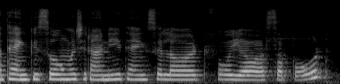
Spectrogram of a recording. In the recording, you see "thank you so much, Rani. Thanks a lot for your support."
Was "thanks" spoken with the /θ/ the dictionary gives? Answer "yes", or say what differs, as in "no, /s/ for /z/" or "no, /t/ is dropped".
no, /t/ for /θ/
